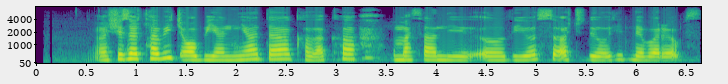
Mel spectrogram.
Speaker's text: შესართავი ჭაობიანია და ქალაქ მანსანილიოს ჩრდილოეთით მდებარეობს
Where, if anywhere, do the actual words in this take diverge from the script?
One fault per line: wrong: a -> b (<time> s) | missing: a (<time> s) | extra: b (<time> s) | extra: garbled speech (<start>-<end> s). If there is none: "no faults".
no faults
